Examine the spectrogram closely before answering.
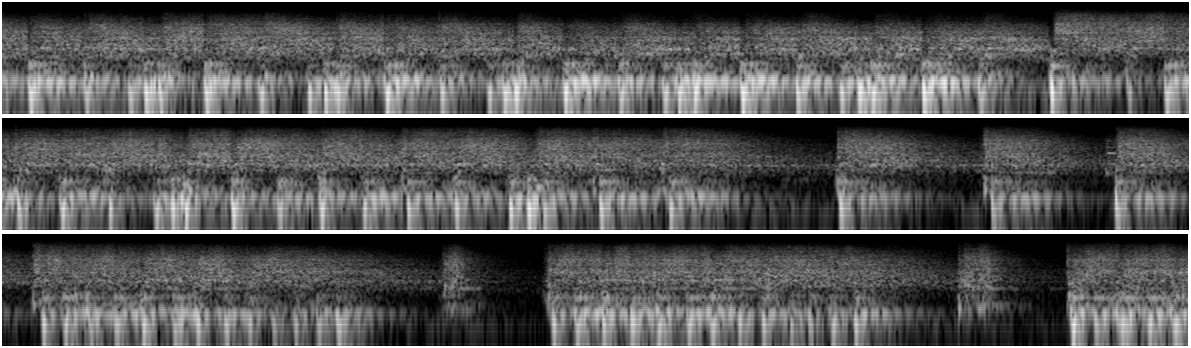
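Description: Chinese lion dance percussion: drum with clashing cymbals playing a fast, continuous beat. About halfway through it breaks into separate accented hits with short pauses between them.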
